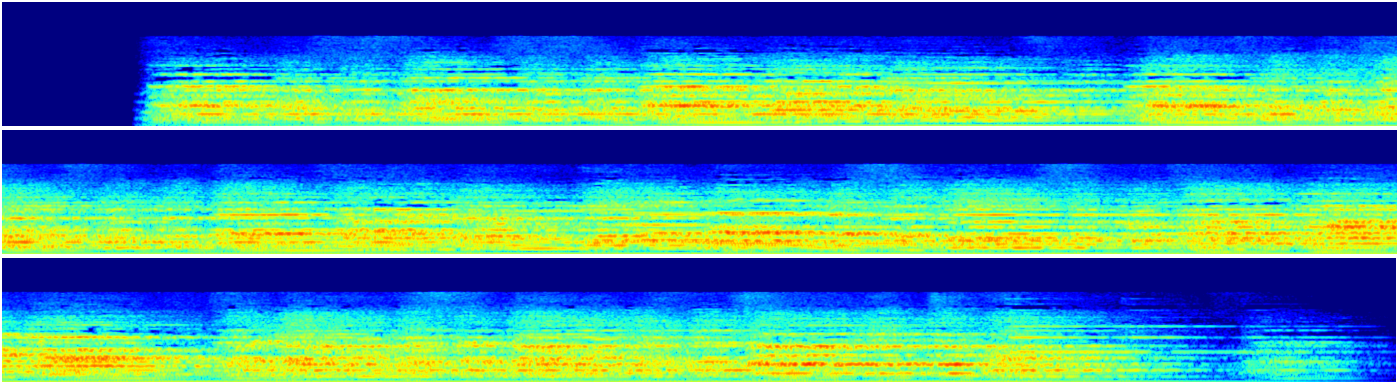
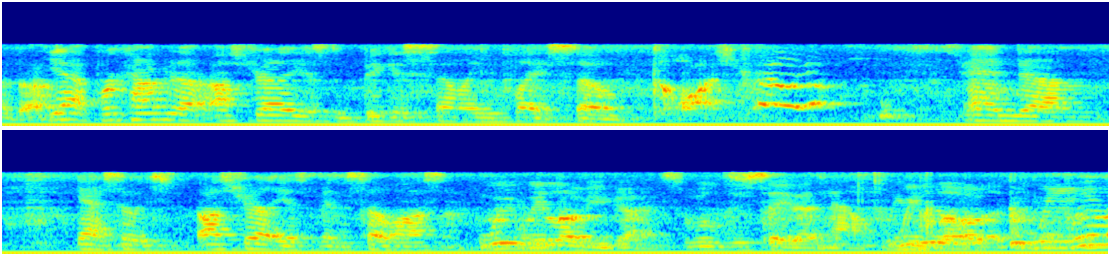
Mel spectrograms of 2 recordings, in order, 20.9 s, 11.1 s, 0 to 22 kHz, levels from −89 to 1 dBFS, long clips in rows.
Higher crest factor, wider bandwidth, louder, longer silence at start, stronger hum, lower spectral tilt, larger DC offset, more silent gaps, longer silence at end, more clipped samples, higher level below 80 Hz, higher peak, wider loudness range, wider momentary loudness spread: about the same, 16 dB vs 16 dB; first, 7.4 kHz vs 5.4 kHz; first, -21 LUFS vs -25 LUFS; first, 0.6 s vs 0 s; neither; first, -6.5 dB/octave vs -3.5 dB/octave; about the same, 1% vs 1%; neither; about the same, 0 s vs 0 s; neither; second, -54 dBFS vs -32 dBFS; first, -4 dBFS vs -10 dBFS; about the same, 2 LU vs 1 LU; about the same, 8 LU vs 7 LU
